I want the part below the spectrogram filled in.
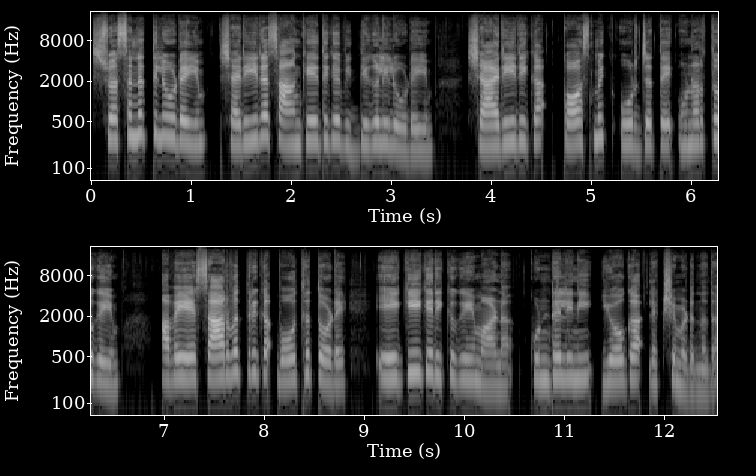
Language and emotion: Malayalam, neutral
